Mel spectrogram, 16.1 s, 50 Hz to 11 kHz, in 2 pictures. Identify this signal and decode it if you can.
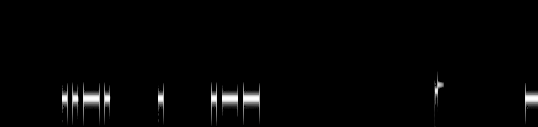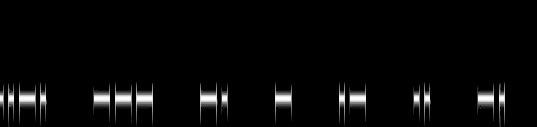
Morse code, heard as a keyed tone, about 15 wpm, spaced as for 9 wpm, 700 Hz. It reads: FEW CONTAIN
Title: 3x Character Spacing - Top 500 Words - 15wpm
